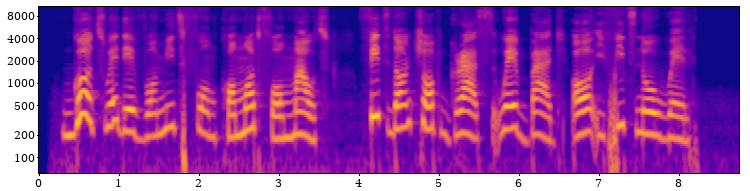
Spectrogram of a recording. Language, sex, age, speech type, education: Nigerian Pidgin, female, 30-45, spontaneous, tertiary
